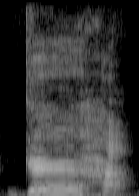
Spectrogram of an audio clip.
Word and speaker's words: Guerra: A mesma coisa vai acontecer com GU. Guerra. Apareceu o som da letra U? Guerra. Não apareceu. Então, GU é um dígrafo.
